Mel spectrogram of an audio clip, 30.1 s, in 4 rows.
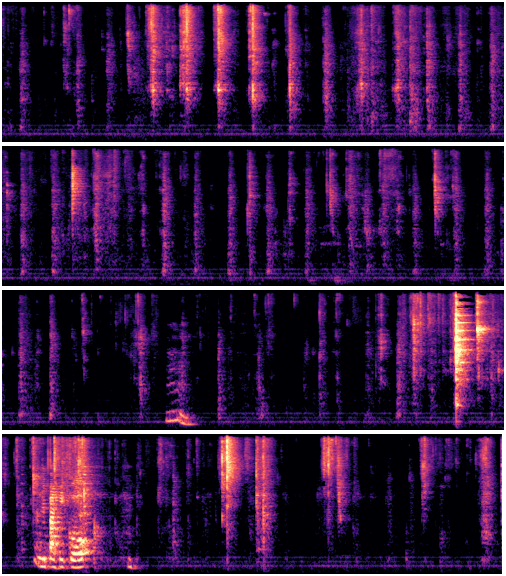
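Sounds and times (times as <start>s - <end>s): faint low hum: 0.0s - 30.0s
person chewing crisp food: 0.0s - 30.0s.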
